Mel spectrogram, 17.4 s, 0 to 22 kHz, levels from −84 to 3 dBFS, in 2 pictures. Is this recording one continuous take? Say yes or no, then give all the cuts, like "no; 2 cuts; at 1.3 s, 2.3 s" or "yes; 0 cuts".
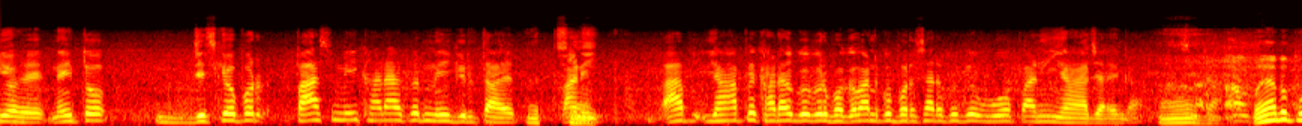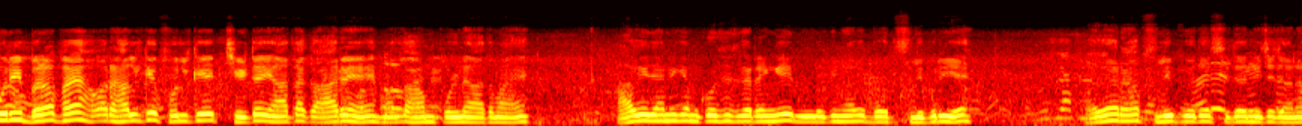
no; 1 cut; at 8.1 s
